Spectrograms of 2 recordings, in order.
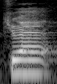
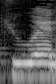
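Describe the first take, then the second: First: The word is said as one gliding syllable. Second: The word is split into two separate syllables. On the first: The speaker calls it right. "इसमें च्वै उच्चारण करना है" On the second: The speaker calls it wrong. "चूऐ नहीं कहना है।"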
